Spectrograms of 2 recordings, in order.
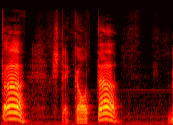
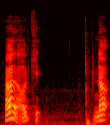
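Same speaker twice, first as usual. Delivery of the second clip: ordinary talk, nothing marked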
